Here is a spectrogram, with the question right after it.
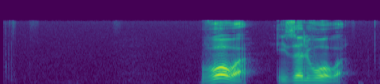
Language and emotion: Russian, positive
